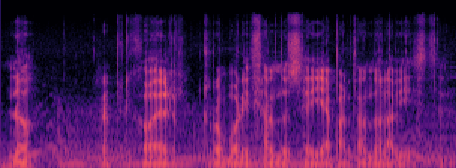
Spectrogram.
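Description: A man with an extremely deep voice narrates a classic novel in a steady, measured way. He reads quickly. Background music plays under the narration. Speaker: audiobook narrator. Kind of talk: audiobook narration. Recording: music behind the reading.

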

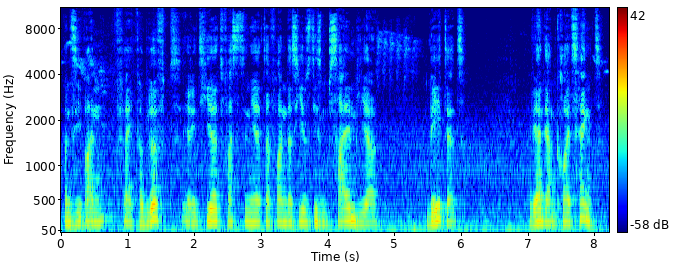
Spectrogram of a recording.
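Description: Gravelly man teaching the Bible. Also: on the high side, fairly even intonation, normal speed, darkish tone, a little hiss or hum. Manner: explains scripture step by step, asks the listener questions. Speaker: podcast host.

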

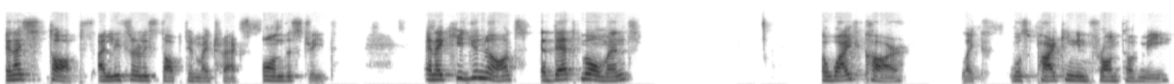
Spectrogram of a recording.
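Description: Unhurried and leaving long pauses, a mid-range-voiced Croatian woman speaks accented, non-native English as a guest energy therapist telling personal stories in conversation. She comes across as earnest and reflective, sighing and restarting, on a dull lo-fi recording.

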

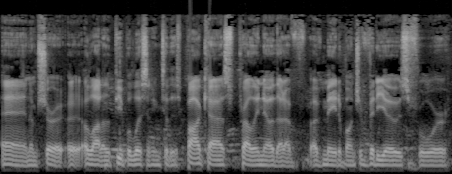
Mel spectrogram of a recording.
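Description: A man's voice: deep voice, little pitch movement, brisk, crowd noise. A man in his early twenties talking casually as a podcast guest. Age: early 20s. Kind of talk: casual chat. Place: outdoors under a canopy by a pool.

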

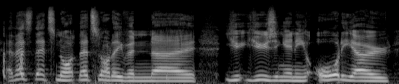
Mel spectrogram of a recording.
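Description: Casting: Australian male podcast host, slightly higher pitch, matey and jokey, casual delivery. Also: moderate pace. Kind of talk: casual chat.

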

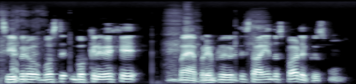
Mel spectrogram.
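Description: A young man, co-hosting a casual chat and telling animated stories full of crude slang. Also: mid-range voice, racing, no room sound.

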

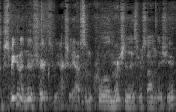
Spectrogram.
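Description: A man's voice: medium pitch, brisk, fairly bright tone, a little hiss or hum. A man co-hosting an event live stream, explaining merchandise and prizes casually, with plenty of fillers. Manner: announcing details with fillers. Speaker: event co-host.

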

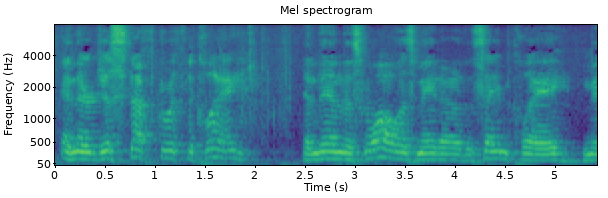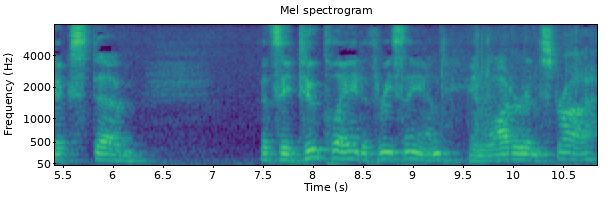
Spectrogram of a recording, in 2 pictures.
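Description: A man's voice: mid-range voice, takes it slowly. A man giving a casual, practical tour of a small earth house, heard in a poor-quality field recording. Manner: relaxed, practical, hands-on explaining. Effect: poor-quality, distant field recording. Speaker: community member giving a tour. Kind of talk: casual explaining on a walking tour. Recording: distant, echoey, noisy field recording.

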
